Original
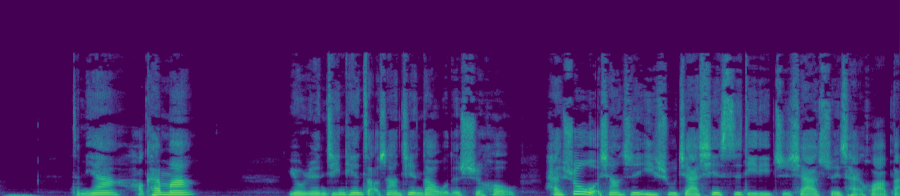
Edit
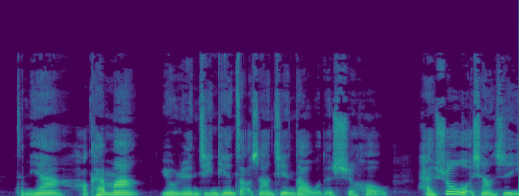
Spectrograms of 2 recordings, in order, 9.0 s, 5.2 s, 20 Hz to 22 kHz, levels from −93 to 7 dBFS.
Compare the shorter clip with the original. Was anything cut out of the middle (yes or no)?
yes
